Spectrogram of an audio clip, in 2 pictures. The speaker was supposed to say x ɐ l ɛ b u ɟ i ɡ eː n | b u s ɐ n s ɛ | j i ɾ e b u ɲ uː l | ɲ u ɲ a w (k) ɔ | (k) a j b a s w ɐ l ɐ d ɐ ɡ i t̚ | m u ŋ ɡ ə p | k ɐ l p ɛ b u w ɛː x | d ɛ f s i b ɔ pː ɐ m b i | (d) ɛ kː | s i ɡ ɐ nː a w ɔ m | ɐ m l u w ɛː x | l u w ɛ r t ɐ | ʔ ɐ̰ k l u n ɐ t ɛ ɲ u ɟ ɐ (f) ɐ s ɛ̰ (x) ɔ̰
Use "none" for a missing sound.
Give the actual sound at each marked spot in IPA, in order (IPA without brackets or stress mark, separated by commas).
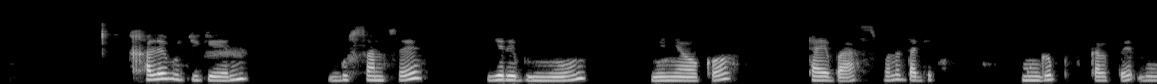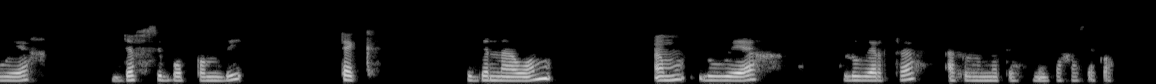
k, t, t, x, k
